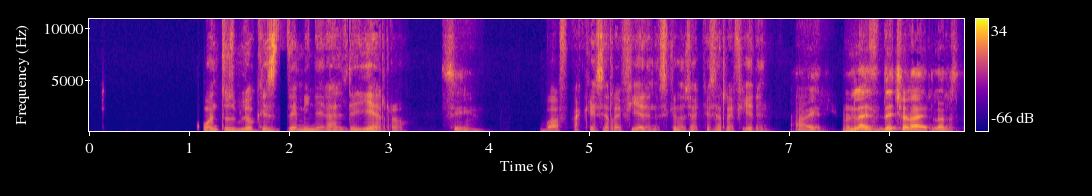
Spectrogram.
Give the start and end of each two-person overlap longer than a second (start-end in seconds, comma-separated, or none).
none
